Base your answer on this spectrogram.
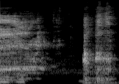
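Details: Two short, harsh cough bursts close together from a woman in Lampung with a continuous cough and lower back pain, reportedly improving.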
